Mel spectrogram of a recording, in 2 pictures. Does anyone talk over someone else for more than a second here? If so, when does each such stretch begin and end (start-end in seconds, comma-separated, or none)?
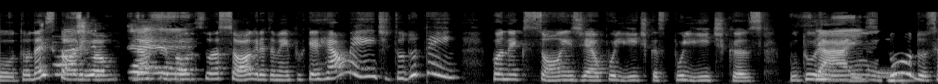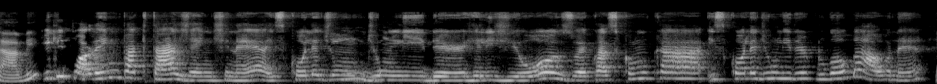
0.5-1.9, 7.9-9.2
